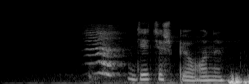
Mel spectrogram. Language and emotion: Russian, neutral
